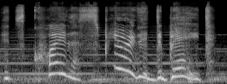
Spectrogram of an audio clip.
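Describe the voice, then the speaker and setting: A woman voicing a tiny, excitable, childlike fairy companion in an anime game, squeaky and exclamatory. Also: slow pace, gravelly, heavily acted. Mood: curious. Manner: exclamatory, speaks of self in third person. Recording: music playing behind the voice.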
